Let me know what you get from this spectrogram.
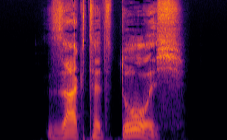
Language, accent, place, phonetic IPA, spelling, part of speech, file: German, Germany, Berlin, [ˌzaːktət ˈdʊʁç], sagtet durch, verb, De-sagtet durch.ogg
- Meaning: inflection of durchsagen: 1. second-person plural preterite 2. second-person plural subjunctive II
